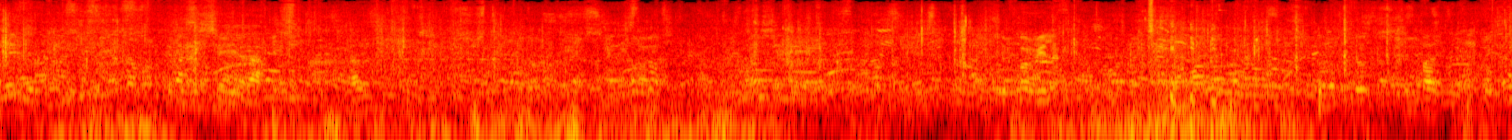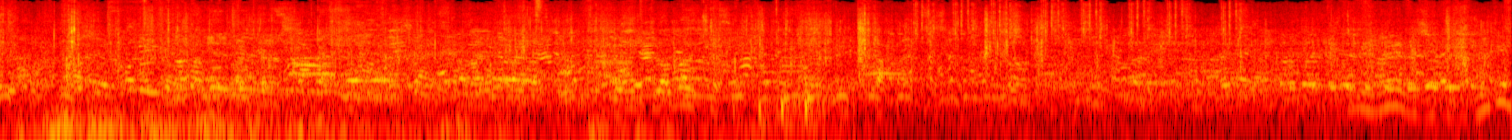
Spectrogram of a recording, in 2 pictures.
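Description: Men talk and murmur nearby in a crowd outdoors.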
